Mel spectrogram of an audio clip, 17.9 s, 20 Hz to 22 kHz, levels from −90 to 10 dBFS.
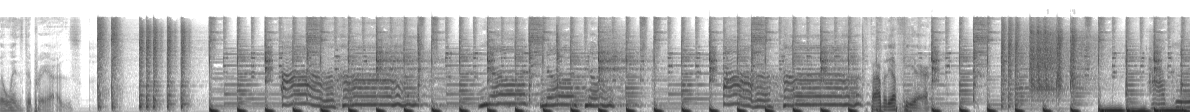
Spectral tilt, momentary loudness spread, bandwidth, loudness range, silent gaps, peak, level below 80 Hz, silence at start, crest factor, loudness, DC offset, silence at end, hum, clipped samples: -4.5 dB/octave; 6 LU; 12 kHz; 3 LU; none; 0 dBFS; -18 dBFS; 0 s; 14 dB; -16 LUFS; under 0.1%; 0 s; none; under 0.1%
